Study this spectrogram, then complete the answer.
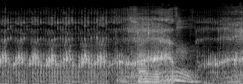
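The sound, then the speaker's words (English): A person vocally imitates a five-cylinder diesel engine, making a rapid, lumpy loop of throaty chugging pulses that swells into a brief rising and falling voiced rumble before the chugging resumes. “The five cylinder is more of a loop.”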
